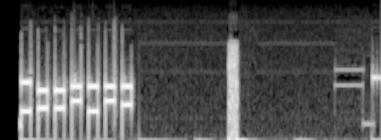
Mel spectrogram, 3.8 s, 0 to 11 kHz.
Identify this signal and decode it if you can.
DTMF, heard as telephone touch tones, tones of about 120 ms. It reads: 3440208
